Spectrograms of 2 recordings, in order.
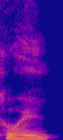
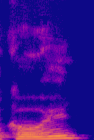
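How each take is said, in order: First: "Cohen" with the stress moved onto the last syllable, hen; wrong final stress. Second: "Cohen" stressed on its first syllable. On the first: Teacher showing the misreading to avoid, final-syllable stress on "Cohen". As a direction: push the weight onto the end of "Cohen". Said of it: "not Cohen". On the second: Teacher showing students where the accent falls, first-syllable stress on "Cohen". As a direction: lean on the Co in "Cohen". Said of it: "accent in the word Cohen be over that first syllable". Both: Shown as a demonstration.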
